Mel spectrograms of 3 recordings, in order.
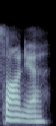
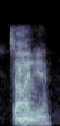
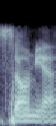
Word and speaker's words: Sonia: in there but it's Sonia Sonia you got it rhymes with lasagna make sure you get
